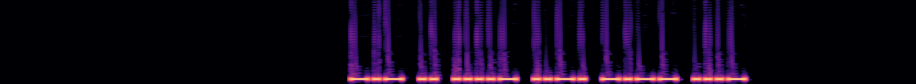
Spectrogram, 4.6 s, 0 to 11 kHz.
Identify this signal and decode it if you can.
Morse code, heard as a keyed tone, about 44 wpm, 700 Hz. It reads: KI4FYV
